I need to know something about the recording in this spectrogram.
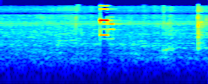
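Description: A single short electronic beep from a supermarket checkout about a second in, then a sharp click near the end.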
